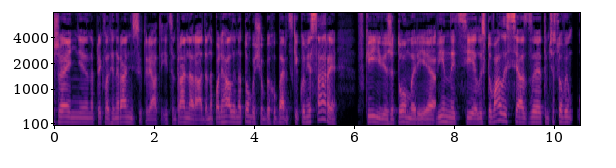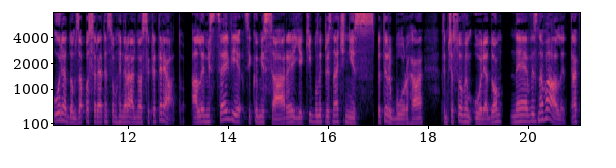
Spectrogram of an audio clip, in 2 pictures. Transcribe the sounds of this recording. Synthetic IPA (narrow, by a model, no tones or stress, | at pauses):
ʒɛnʲnɐpɾɪklˠɐd̪ɦeneɾɑlʲnɪjse̥kɾe̥t̪ɐɾʲa̰t̪ḭt̪seɛnt̪ɾɑlʲnɐɾɑ̰d̪ɐnɐpɔlʲɐɦɑlˠɪnɐt̪ɔmʊʃt͡ʃɔbɪɦʊbɛrnsʲkʲikɔmʲisɑɾɪ | wkɪjiʋʲiʒɪt̪ɔmɔɾʲiʋʲinːɪt͡sʲilˠɪst̪ʊʋɑlˠɪsʲɐzt̪ɪmt͡ʃɐsɔʋɪmuɾʲɐd̪ɔmzɐpɔseɾɛd̪nɪt̪st̪ʋɔmɦeneɾɑlʲnɔɦɔsekɾet̪ɐɾʲɑ̰t̪ʊ̥ɐlˠɛmʲist̪sɛʋʲit͡sʲikɔmʲisɑɾɪjɐkʲibʊlˠɪpɾɪznɑt͡ʃenʲiz̥pet̪erburɦɐ | t̪ɪmt͡ʃɐsɔʋɪmuɾʲɐd̪ɔmnɛʋɪznɐʋɑlˠɪt̪ɑk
